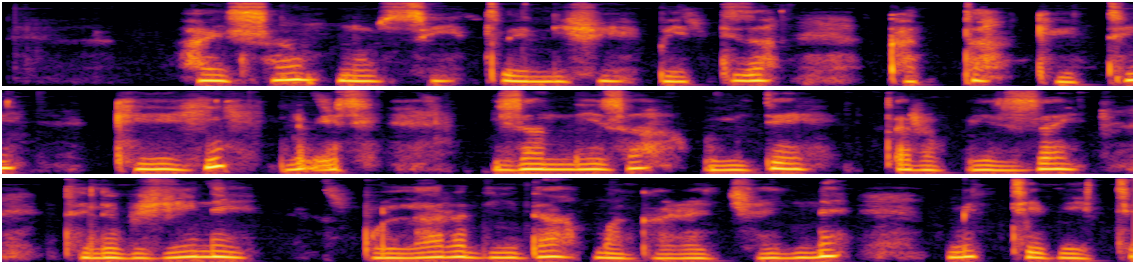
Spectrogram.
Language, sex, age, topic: Gamo, female, 25-35, government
